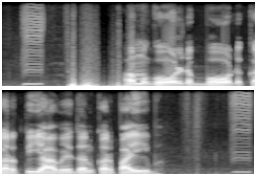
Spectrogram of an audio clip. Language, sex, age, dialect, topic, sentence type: Bhojpuri, male, 36-40, Western, banking, question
